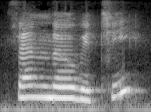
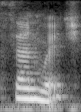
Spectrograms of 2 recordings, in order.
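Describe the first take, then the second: First: The word is said with four syllables. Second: The word is said with two syllables. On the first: This is how it is said as a Korean loanword. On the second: This is how it is said in English.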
